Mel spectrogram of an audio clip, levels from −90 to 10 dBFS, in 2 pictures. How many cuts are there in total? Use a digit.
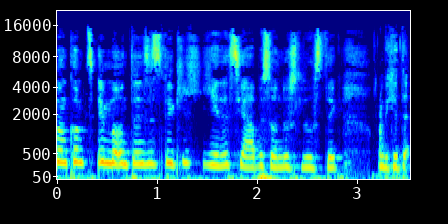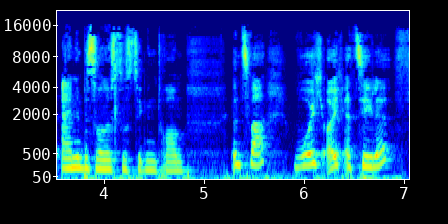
2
